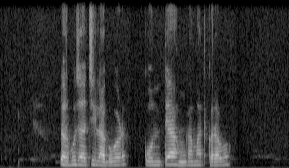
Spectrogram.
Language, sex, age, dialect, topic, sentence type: Marathi, female, 31-35, Varhadi, agriculture, question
